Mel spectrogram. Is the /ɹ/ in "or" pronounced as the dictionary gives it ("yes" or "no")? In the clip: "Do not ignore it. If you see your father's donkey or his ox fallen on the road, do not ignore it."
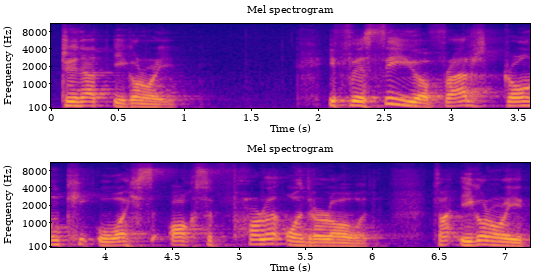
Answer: no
